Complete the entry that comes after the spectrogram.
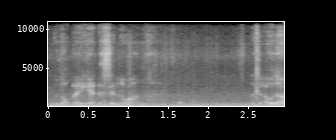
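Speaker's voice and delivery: ordinary delivery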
